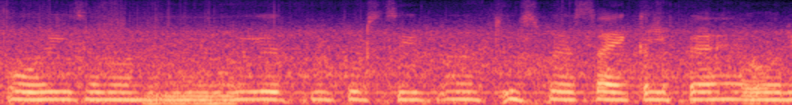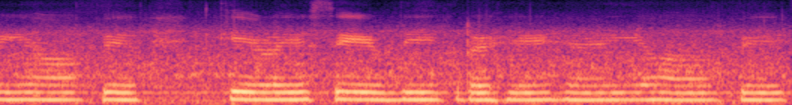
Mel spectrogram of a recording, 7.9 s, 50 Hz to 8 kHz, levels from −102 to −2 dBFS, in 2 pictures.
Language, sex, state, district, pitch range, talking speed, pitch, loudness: Hindi, female, Haryana, Charkhi Dadri, 205-215 Hz, 150 wpm, 210 Hz, -16 LUFS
